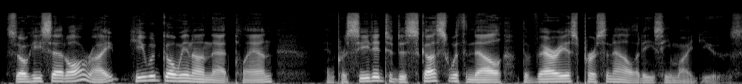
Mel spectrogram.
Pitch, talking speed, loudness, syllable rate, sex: 120 Hz, 195 wpm, -17 LUFS, 5.1 syllables/s, male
